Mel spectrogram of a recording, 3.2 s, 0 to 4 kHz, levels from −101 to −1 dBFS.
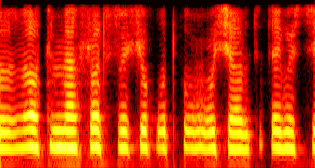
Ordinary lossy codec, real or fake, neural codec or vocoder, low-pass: none; fake; codec, 24 kHz, 1 kbps, SNAC; 3.6 kHz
